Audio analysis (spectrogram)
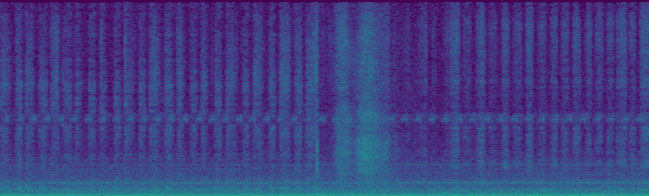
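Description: A wooden colored pencil tip scratches quick shading strokes across drawn petals on a large flat white sheet of mixed media paper in an open pad, with spare pencils held still at the left edge. A steady, soft, rhythmic rasping runs throughout over a low constant hum, with one brief, brighter scratchy swell near the middle.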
